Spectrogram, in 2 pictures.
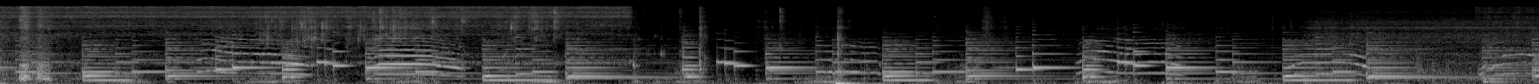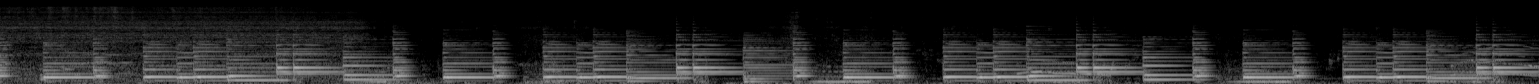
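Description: Background piano music, with a cat meowing now and then over it: a wet cat that dislikes baths, protesting while it is washed and towel-dried.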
